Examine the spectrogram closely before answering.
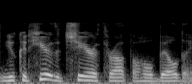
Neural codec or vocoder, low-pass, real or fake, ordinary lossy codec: none; 7.2 kHz; real; MP3, 32 kbps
